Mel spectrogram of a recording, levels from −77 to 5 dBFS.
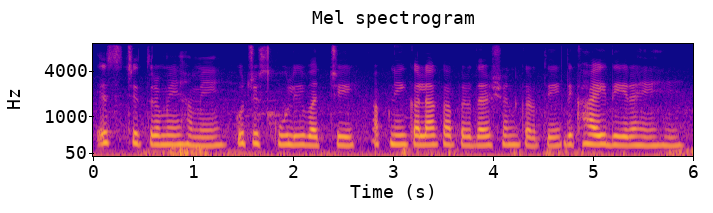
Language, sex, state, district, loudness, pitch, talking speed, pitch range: Hindi, female, Goa, North and South Goa, -17 LUFS, 205 Hz, 150 wpm, 195-210 Hz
